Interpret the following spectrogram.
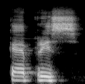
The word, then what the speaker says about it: caprice: जब भी सी के बाद ई आता है तो सी को सै पढ़ते हैं। कैप्रिस, कैप्रिस मीन्स होता है मौज मस्ती करना।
